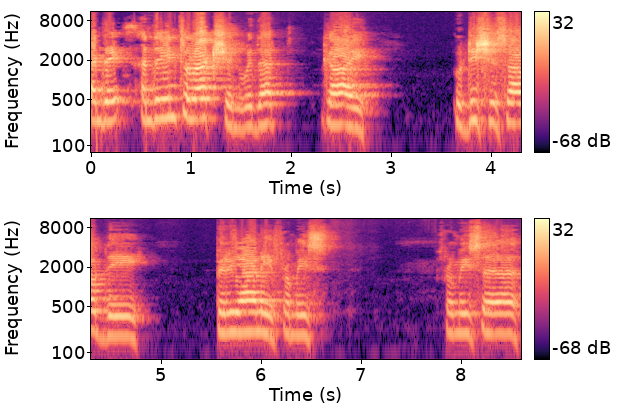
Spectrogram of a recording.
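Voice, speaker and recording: Speaking at a very slow pace with long, frequent pauses, a woman has a medium pitch and ordinary pitch variation, and audible room echo surrounds her voice. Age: 70s. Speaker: memoir subject. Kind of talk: interview.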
